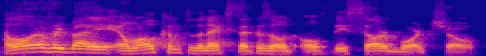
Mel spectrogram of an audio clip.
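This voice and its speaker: A man hosting a casual interview show, speaking in a somewhat halting way. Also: medium pitch, big pitch swings, darkish tone, muffled recording, faint music behind. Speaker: podcast host.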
